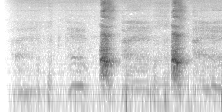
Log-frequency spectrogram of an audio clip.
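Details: Pug barking at April the giraffe giving birth on screen: two short, sharp barks about one and a half seconds apart, over quiet background sound with a faint low hum.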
